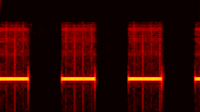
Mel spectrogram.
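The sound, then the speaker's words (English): Loud electronic beeps repeat at a steady pace, about one per second, each a half-second steady tone followed by a short silence, with no voices. “Is that a fire drill? I hear a beeping.”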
